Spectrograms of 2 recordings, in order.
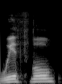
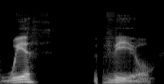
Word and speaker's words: Wytheville: I this is I'm I'm gonna keep saying wiffle because that's how we pronounce it but it's with veal w-i-t-h-e with e-i-l-l-e whistle or if you're really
